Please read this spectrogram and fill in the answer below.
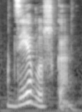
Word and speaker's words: девушка: Девушка, девушка, девушка, девушка, девушка. The stress on the first.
